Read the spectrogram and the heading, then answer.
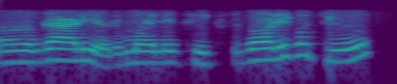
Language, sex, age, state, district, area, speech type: Nepali, female, 45-60, West Bengal, Jalpaiguri, rural, conversation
